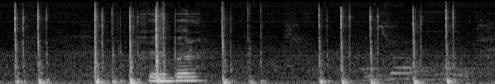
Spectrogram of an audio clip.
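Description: Rapid clacking keystrokes on a computer keyboard in irregular bursts, close by, while someone speaks briefly partway through.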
